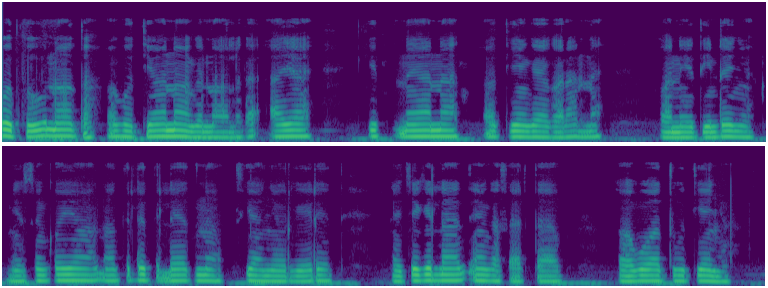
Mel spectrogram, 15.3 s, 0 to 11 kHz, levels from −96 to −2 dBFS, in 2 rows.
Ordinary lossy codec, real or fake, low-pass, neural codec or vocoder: Opus, 64 kbps; real; 7.2 kHz; none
